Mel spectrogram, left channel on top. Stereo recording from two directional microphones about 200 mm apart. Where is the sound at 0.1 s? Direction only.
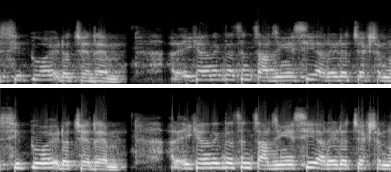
40° right (ahead or behind).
